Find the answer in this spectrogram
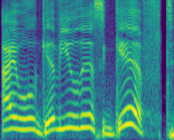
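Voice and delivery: put-on, very high-pitched old wizard voice. Imagining a slighted wizard granting someone a gift, in a wizard voice. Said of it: "that's a pretty solid wizard voice".

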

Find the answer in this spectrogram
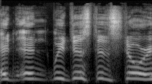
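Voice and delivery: talking through a yawn. Talking to the audience about a story, yawning while talking. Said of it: "I was yawning there".

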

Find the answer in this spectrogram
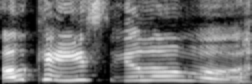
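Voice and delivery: high, soft, flirty coaxing voice.

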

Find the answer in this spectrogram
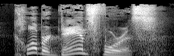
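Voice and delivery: mild, drawn-out jeering call from a crowd. Retelling a man in the crowd before a fight: imitating a man shouting. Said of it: "one guy shouts".

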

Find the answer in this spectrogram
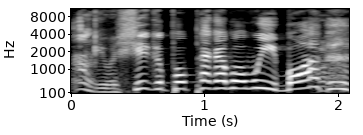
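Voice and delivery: put-on Cajun accent. Retelling what Beans said when reminded his family was upstairs, imitating Beans's Cajun accent. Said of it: "sounded Cajun and he was from southeastern Indiana".

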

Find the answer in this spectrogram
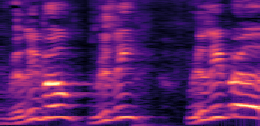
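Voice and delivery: mock very loud, very high, shrill, riled-up, heated. Retelling how a friend reacted at the table: imitating someone getting heated. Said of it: "he would just get so heated".

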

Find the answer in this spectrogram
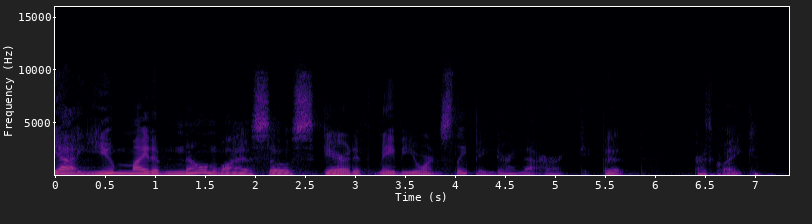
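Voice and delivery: slightly snarky, talking-back tone. Imagining answering from the boat with a pretend snarky retort. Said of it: "I probably would have got a little snarky".

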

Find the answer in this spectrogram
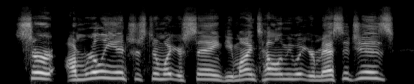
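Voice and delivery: ordinary talk

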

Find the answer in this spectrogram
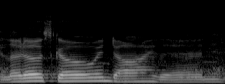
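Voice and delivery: very slow, dragged-out, pessimistic, doom-laden drawl. Imagining how Thomas sounded, in an Eeyore voice. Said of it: "a bit of a sound like Eeyore from Winnie the Pooh".

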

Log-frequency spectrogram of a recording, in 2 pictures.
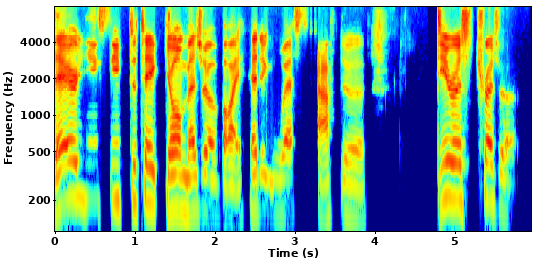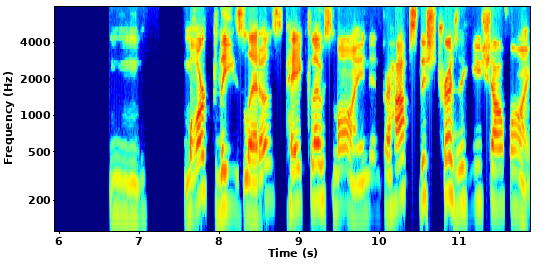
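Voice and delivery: Australian-sounding accent slipping in accidentally. Reading the first clue aloud to the others, in an Australian accent. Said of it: "sounded australian".

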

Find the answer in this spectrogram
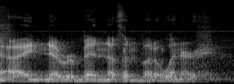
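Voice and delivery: mumbled put-on character voice. Ending the bit with a mumbled Oppenheimer impression. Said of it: "it ends with him mumbling, ... That's my Oppenheimer impersonation".

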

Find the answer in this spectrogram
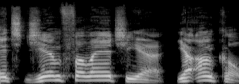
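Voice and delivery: put-on New York accent. Recalling an uncle's phone calls, imitating Uncle Jim's New York accent. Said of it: "He was like a super like New York type".

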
